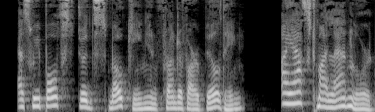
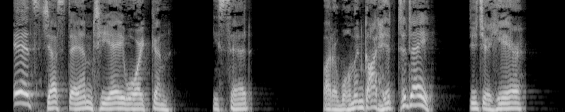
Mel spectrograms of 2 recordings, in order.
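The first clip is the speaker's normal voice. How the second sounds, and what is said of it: Thick Brooklyn accent. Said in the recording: “he said to me in his thick Brooklynese”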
